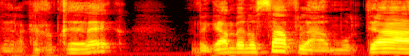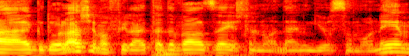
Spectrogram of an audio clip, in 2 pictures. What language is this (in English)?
Hebrew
